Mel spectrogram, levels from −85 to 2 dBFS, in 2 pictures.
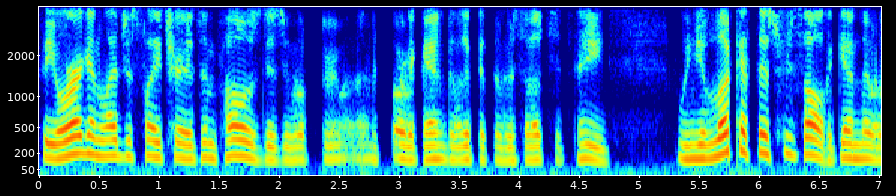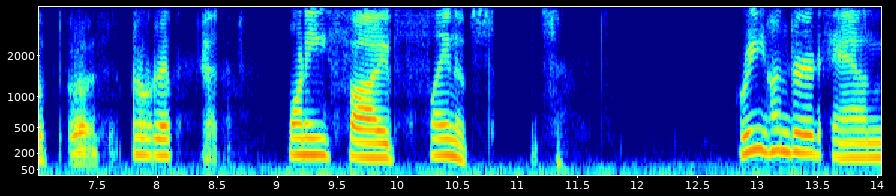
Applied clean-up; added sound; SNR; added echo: neural diffusion model UNIVERSE++.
